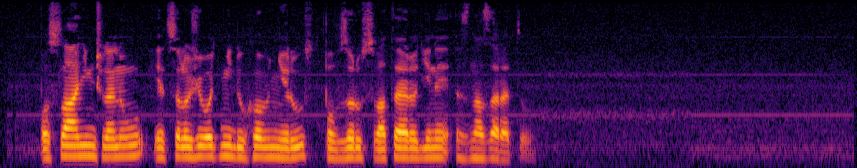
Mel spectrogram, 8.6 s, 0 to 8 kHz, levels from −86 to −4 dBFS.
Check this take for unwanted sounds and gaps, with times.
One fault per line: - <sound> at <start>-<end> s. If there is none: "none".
none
